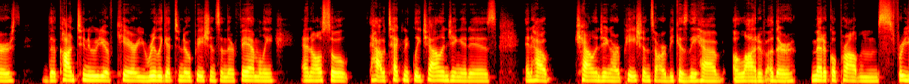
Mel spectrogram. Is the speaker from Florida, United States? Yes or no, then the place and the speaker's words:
no; Silver Spring, Maryland, United States; I grew up in Silver Spring, Maryland, and I've been in the D.C., Maryland, Virginia metro area for most of my life.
